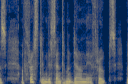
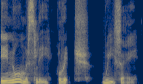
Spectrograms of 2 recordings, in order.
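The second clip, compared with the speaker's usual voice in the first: slow, pompous correction; host correcting the foreigner, slow and condescending; much slower than usual. Acted. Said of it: "in a condescending manner".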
